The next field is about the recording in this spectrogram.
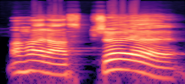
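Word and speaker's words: महाराष्ट्र: ட்ர ட்ர இது ஒரு எழுத்தோட இன்னொரு எழுத்து சேர்ந்து இருக்கு. அதனால தான் ட்ர அப்படின்னு உச்சரிப்பு வருது. அப்ப ம ஹா ரா ட்ர, மகாராஷ்டிர, மகாராஷ்டிர அப்படின்னு சொல்லுவோம்.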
